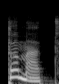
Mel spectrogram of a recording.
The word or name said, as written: tomato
